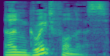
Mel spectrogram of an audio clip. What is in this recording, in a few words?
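"ungratefulness", British English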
